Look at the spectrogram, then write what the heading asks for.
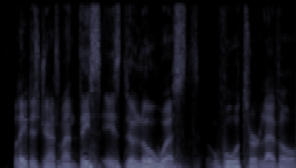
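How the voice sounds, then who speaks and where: Recorded very cleanly with a silent background and a dry, close sound with no echo, a man speaks at medium pitch and a moderate pace in a Hungarian accent. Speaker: event moderator. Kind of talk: conference moderation. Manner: hesitant, many fillers.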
